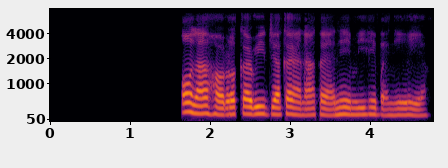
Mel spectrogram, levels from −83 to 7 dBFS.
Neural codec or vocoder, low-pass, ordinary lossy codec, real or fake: codec, 16 kHz, 0.8 kbps, ZipCodec; 7.2 kHz; none; fake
